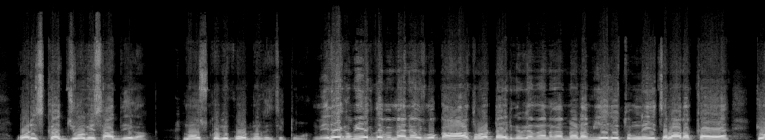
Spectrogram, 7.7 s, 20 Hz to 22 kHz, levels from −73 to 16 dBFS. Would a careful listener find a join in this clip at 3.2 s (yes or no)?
yes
